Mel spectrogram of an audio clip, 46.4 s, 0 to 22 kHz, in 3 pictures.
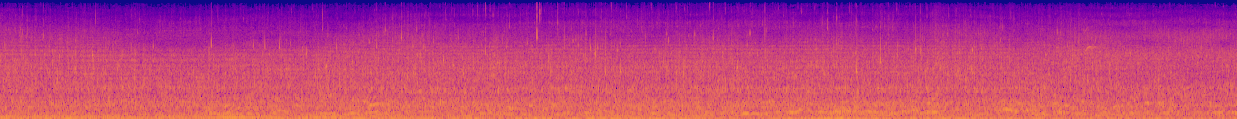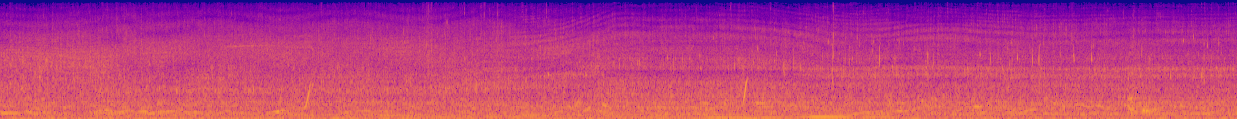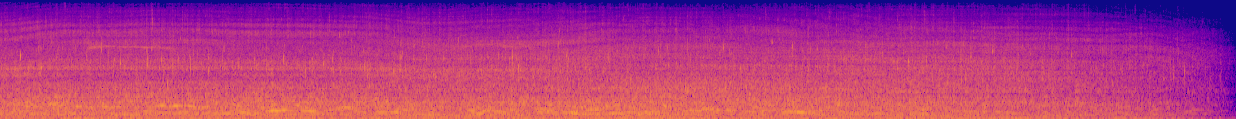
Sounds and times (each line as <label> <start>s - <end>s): golden fishes 0.0s - 46.3s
